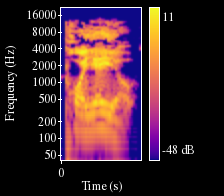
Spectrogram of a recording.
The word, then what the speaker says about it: poieo: In 1 John 3, 9, the word "practices," that verb "practices," is the Greek verb "poieo," that's spelled P-O-I-E-O.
